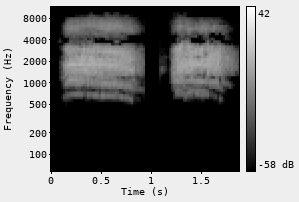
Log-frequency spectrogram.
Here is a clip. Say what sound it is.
A crow cawing twice
Original recording: "crow" by Nigel Coop, cc-0
bird, caw, crow, raven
